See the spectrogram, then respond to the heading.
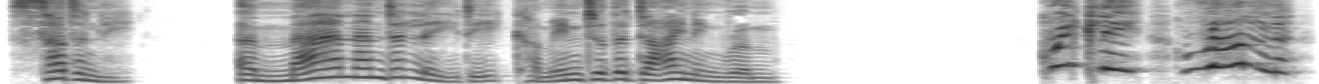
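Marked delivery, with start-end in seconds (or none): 5.2-6.5 very high, loud squeaky cry; shouting mouse. Acted. Town mouse warning her friend of the people, loud high squeak. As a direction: sound the alarm in a tiny voice. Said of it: "shouts the town mouse".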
